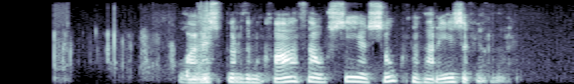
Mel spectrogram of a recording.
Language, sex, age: Icelandic, male, 20-29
